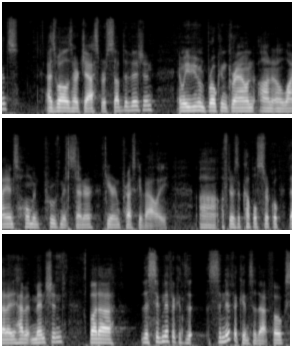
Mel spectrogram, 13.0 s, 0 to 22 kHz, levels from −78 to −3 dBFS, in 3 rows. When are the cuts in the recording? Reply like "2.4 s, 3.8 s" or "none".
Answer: 5.8 s, 7.7 s, 8.5 s, 10.8 s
